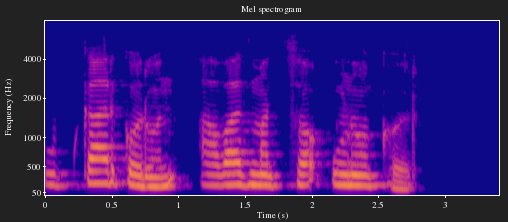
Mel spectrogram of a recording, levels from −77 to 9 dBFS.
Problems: constant background noise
